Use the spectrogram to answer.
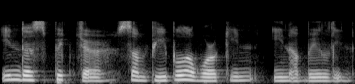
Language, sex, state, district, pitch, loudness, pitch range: English, female, Nagaland, Dimapur, 180 Hz, -17 LUFS, 165-200 Hz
